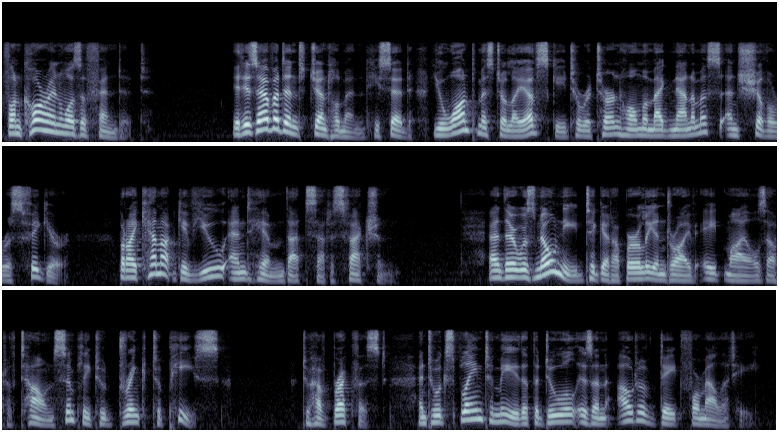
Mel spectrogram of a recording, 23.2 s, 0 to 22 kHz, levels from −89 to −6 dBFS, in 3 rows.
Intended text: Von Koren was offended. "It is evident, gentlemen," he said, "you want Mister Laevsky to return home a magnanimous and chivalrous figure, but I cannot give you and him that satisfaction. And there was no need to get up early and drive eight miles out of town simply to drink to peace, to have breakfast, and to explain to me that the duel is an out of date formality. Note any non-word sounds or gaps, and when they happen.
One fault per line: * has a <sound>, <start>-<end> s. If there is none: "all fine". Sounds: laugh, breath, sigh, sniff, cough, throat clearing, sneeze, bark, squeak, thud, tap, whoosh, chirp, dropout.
all fine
